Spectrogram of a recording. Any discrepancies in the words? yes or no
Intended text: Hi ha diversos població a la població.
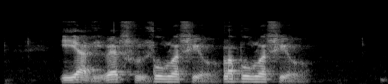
no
